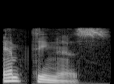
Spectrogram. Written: emptiness

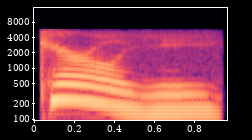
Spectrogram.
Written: Karolyi

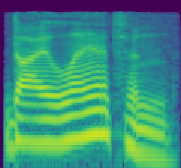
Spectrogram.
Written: Dilantin

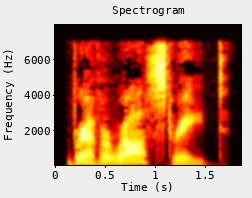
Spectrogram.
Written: brevirostrate

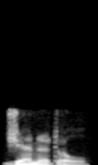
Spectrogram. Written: genital

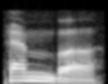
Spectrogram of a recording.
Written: Pemba

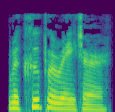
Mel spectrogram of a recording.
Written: recuperator

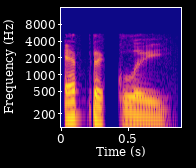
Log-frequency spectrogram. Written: epically

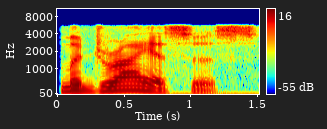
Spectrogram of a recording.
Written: mydriasis

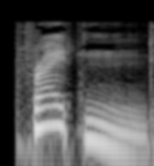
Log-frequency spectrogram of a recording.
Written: frightenedly

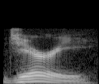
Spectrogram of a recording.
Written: jerry

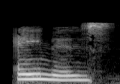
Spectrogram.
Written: amies

